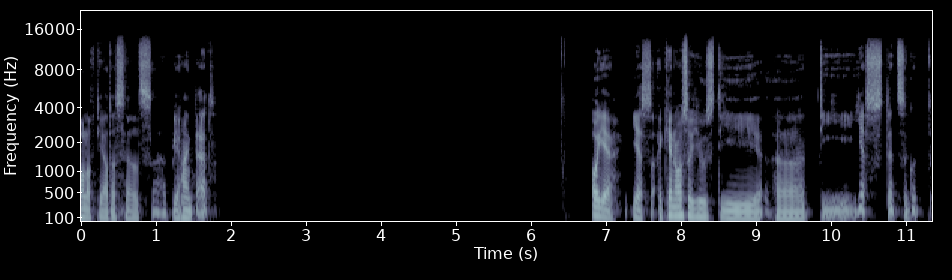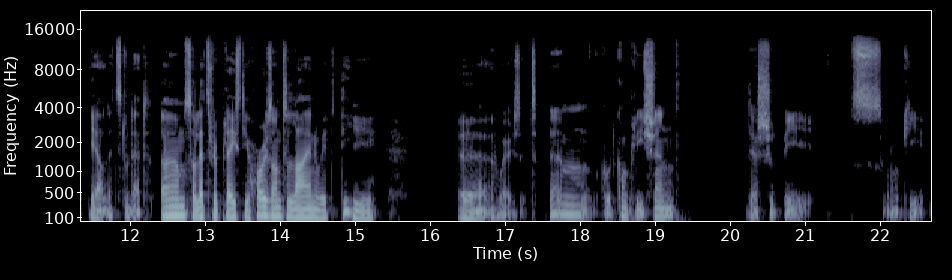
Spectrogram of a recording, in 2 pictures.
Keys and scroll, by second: 17.2 super+Right, 18.0 Up, 18.3 ctrl+shift+super+Left, 18.6 ctrl+shift+super+Right, 19.4 super+space.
